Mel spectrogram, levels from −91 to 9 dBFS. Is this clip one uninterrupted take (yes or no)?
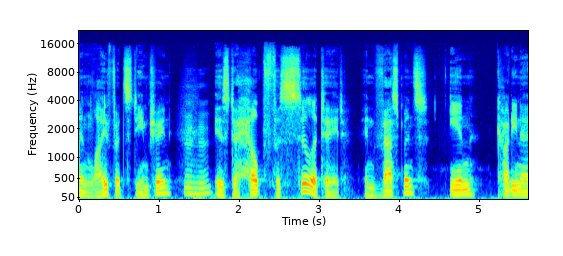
yes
